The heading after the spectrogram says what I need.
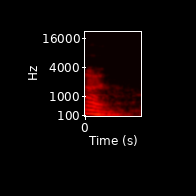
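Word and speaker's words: I'm: फी एस एंड एम तो ये आई एम अलग-अलग नहीं बोलेंगे हम बोलेंगे आम इनका उच्चारण थोड़ा ध्यान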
